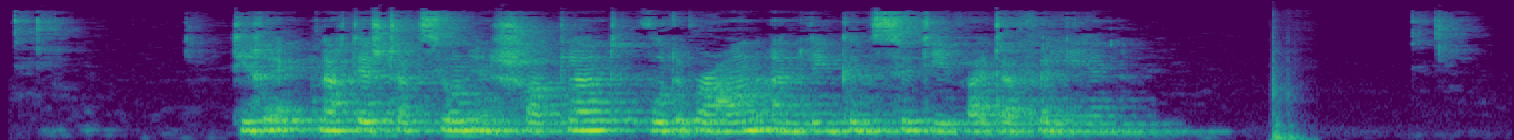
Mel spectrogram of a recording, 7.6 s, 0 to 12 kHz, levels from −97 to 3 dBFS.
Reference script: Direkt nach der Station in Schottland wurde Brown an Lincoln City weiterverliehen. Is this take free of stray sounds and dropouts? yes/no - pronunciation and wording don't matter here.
no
